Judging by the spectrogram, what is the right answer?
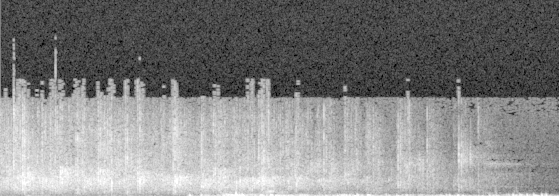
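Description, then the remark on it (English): A crowd breaks into steady applause for the team behind the game Alien Pinball, a dense patter of many hands clapping that swells after the first second and holds at a fairly loud, even level to the end. “So can we have a round of applause for our team, please?”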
